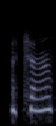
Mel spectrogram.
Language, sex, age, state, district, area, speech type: Kashmiri, female, 18-30, Jammu and Kashmir, Bandipora, rural, conversation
